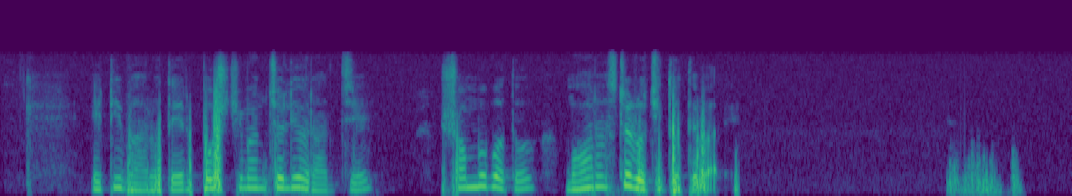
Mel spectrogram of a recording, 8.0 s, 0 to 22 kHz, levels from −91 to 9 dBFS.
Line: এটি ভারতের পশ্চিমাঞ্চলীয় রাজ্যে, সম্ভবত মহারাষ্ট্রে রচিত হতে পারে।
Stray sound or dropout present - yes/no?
no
